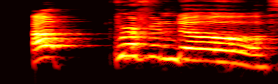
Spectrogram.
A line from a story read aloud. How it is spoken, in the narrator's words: Sirius cried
